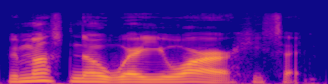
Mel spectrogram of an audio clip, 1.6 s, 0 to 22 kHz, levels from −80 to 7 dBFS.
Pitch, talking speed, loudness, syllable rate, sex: 125 Hz, 295 wpm, -17 LUFS, 6.9 syllables/s, male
